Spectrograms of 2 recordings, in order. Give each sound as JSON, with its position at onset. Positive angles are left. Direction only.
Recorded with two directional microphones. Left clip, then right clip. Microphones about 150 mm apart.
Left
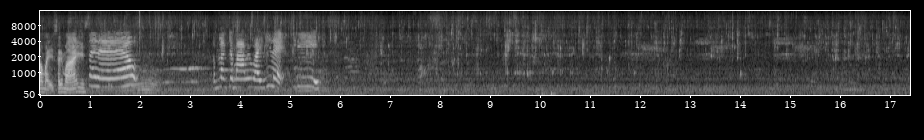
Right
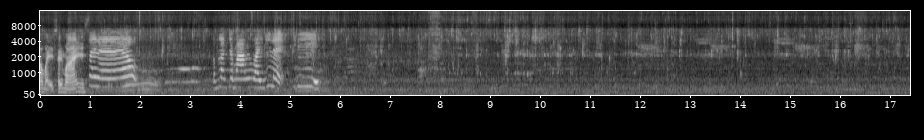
{"t": 0.0, "sound": "speech", "side_deg": -10}
{"t": 0.9, "sound": "a child's voice", "side_deg": 0}
{"t": 2.0, "sound": "a sound", "side_deg": -25}
{"t": 3.0, "sound": "a sound", "side_deg": -5}
{"t": 4.5, "sound": "a child's voice", "side_deg": -5}
{"t": 5.1, "sound": "water", "side_deg": -10}
{"t": 9.3, "sound": "drip", "side_deg": -20}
